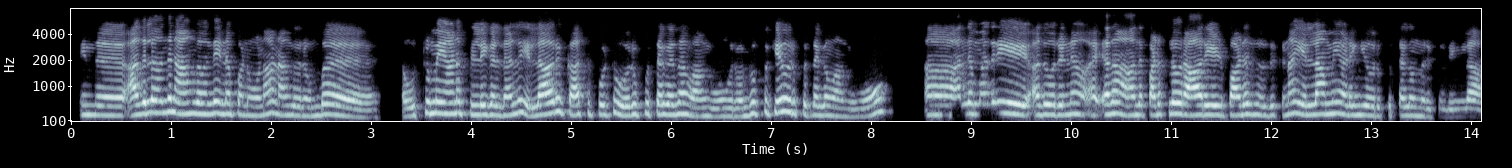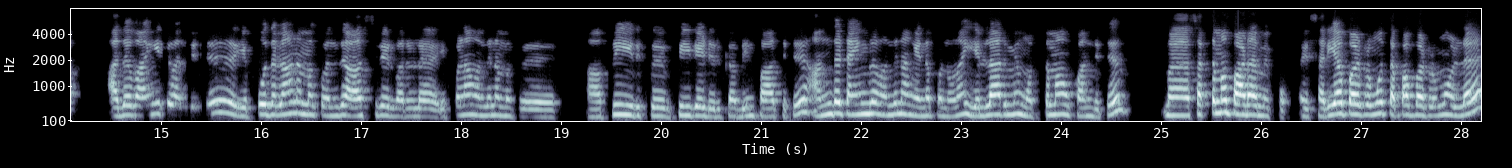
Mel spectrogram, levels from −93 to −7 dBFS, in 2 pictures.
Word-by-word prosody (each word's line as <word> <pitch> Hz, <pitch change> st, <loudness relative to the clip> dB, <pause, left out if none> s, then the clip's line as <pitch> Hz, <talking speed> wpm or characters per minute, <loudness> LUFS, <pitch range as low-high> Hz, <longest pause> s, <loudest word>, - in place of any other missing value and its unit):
இந்த 255 Hz, -1 st, -3 dB, 0.3 s
அதுல 285 Hz, +5 st, +4 dB
வந்து 330 Hz, +3 st, +3 dB
நாங்க 280 Hz, +1 st, 0 dB
வந்து 280 Hz, +2 st, +1 dB
என்ன 275 Hz, -, 0 dB
பண்ணுவோனா, 250 Hz, 0 st, -3 dB
நாங்க 245 Hz, 0 st, -3 dB
ரொம்ப 235 Hz, +4 st, -2 dB, 0.9 s
ஒற்றுமையான 290 Hz, +4 st, +1 dB
பிள்ளைகள்னால, 255 Hz, +2 st, 0 dB
எல்லாரும் 275 Hz, +7 st, +3 dB
காசு 250 Hz, +2 st, +1 dB
போட்டு 255 Hz, +2 st, -3 dB
ஒரு 245 Hz, +3 st, 0 dB
புத்தகம் 265 Hz, -1 st, 0 dB
தான் 275 Hz, -3 st, +1 dB
வாங்குவோம். 215 Hz, -1 st, -5 dB
ஒரு 210 Hz, -, -6 dB
வகுப்புக்கே 290 Hz, +6 st, -1 dB
ஒரு 305 Hz, -, -2 dB
புத்தகம் 245 Hz, -2 st, -2 dB
வாங்குவோம். 210 Hz, +7 st, -4 dB, 0.5 s
அ, -, -, 0 dB, 0.3 s
அந்த 275 Hz, +3 st, -2 dB
மாதிரி 290 Hz, +2 st, -3 dB, 0.3 s
அது 250 Hz, +1 st, +1 dB
ஒரு 255 Hz, -, -1 dB
என்ன 275 Hz, +1 st, -2 dB, 0.3 s
ஏன்னா, 285 Hz, +2 st, +4 dB
அந்த 250 Hz, +1 st, -2 dB
படத்தில 265 Hz, +3 st, +2 dB
ஒரு 255 Hz, -, +5 dB
6, 250 Hz, 0 st, +4 dB
7 245 Hz, -, -2 dB
பாடல்கள் 250 Hz, 0 st, 0 dB
இருக்குன்னா, 245 Hz, +4 st, -5 dB
எல்லாமே 270 Hz, +3 st, +1 dB
அடங்கிய 245 Hz, 0 st, -2 dB
ஒரு 225 Hz, -, -10 dB
புத்தகம் 230 Hz, -1 st, -5 dB
இருக்கு 205 Hz, 0 st, -14 dB
இல்லீங்களா? 200 Hz, +1 st, -4 dB, 0.5 s
அத 220 Hz, -, -1 dB
வாங்கிட்டு 265 Hz, +4 st, -2 dB
வந்துட்டு, 460 Hz, -, -7 dB, 0.3 s
எப்போதெல்லாம் 265 Hz, +4 st, +1 dB
நமக்கு 255 Hz, -2 st, -3 dB
வந்து 230 Hz, +2 st, -3 dB
ஆசிரியர் 225 Hz, 0 st, -3 dB
வரல. 210 Hz, 0 st, -4 dB, 0.2 s
எப்பலாம் 245 Hz, +5 st, -3 dB
வந்து 235 Hz, 0 st, -5 dB
நமக்கு, 220 Hz, -3 st, -7 dB, 0.6 s
அ -, -, -4 dB
ஃப்ரீ 260 Hz, +6 st, -1 dB
இருக்கு 230 Hz, -1 st, -5 dB, 0.2 s
பீரியட் 235 Hz, -3 st, -1 dB
இருக்கு 200 Hz, +2 st, -5 dB
அப்டீன்னு 215 Hz, +2 st, -5 dB
பார்த்துட்டு, 205 Hz, +6 st, -2 dB, 0.2 s
அந்த 275 Hz, +5 st, +4 dB
டைம்ல 275 Hz, +2 st, +3 dB
வந்து 260 Hz, +3 st, -2 dB
நாங்க 250 Hz, -3 st, 0 dB
என்ன 230 Hz, 0 st, -2 dB
பண்ணுவோன்னா, 225 Hz, +4 st, -3 dB, 0.2 s
எல்லாருமே 255 Hz, +2 st, +3 dB
மொத்தமா 255 Hz, +5 st, -1 dB
உட்காந்துட்டு, 220 Hz, +2 st, -1 dB, 0.5 s
ம -, -, +5 dB, 0.3 s
சத்தமா 300 Hz, +4 st, +5 dB
பாட 260 Hz, -1 st, +9 dB
ஆரமிப்போம். 245 Hz, +5 st, -7 dB
அது 210 Hz, -1 st, -5 dB
சரியா 250 Hz, +7 st, +5 dB
பாடுறமோ, 265 Hz, +1 st, +4 dB
தப்பா 250 Hz, -, +4 dB
பாடுறோமோ 240 Hz, +1 st, +2 dB
இல்ல, 255 Hz, +3 st, +3 dB
250 Hz, 170 wpm, -23 LUFS, 230-270 Hz, 0.9 s, பாட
